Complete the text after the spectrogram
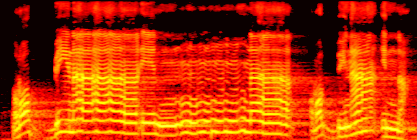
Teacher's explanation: ربنا، رب را پر ہوگی اور وا کو با میں سختی کے ساتھ ملائیں گے کیونکہ با کے اوپر تشدید ہے، تشدید والے حرف 2 مرتبہ پڑھا جاتا ہے۔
